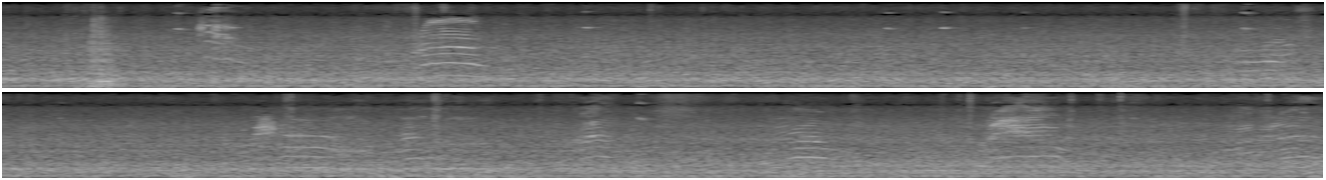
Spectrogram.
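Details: Kittens playing with their mother cat; thin, high-pitched meows break through at intervals, around three, eight, ten and fifteen seconds, over a constant loud hiss.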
